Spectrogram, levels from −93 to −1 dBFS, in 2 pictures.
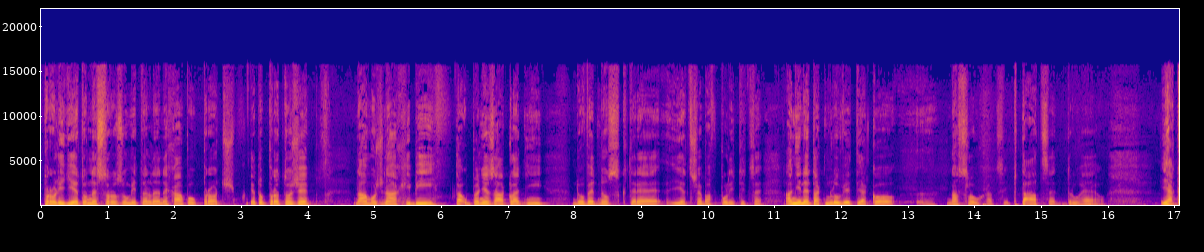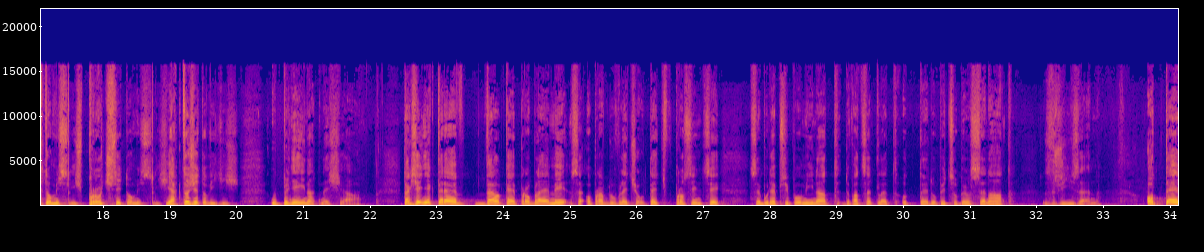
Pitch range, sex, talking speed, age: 105-130 Hz, male, 130 wpm, 60-79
